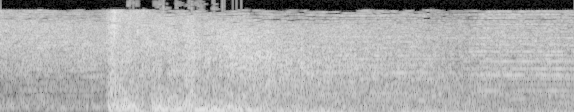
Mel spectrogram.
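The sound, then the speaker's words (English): A single sharp explosive blast of a charge blowing, its shockwave propelling a spaceship through a breach in doors, erupts after a brief quiet stretch, followed by a heavy, rumbling low roar that lingers and slowly fades without dying out. “The charge blew, and the shockwave propelled the Sokotan ship through the breach in the doors.”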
